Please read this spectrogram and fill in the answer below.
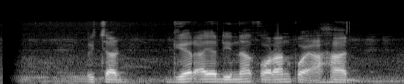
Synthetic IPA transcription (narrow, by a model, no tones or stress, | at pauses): rit͡ʃard̚ | ɡɛɾajadinakoɾanpɔea̰ɦad̚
